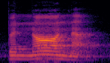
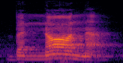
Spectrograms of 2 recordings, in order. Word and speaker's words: banana: program here's another example let's say I pronounce this word has banana this is incorrect because I don't stress the second syllable so to fix this I will stress the second syllable really hard banana banana the sad silly but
